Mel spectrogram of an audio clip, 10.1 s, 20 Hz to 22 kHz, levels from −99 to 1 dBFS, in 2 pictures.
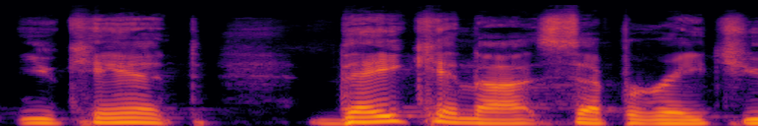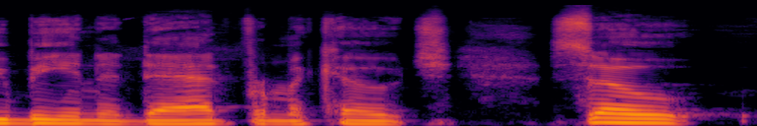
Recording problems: wrong speed, natural pitch; too slow; 0.5 times normal speed

